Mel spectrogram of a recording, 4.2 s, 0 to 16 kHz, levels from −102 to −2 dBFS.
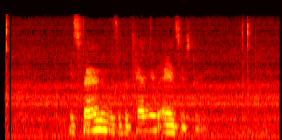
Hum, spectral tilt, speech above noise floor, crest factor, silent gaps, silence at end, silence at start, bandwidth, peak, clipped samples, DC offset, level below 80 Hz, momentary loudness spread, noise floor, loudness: none; -5.5 dB/octave; 22 dB; 18 dB; none; 0.05 s; 0.1 s; 11 kHz; -18 dBFS; under 0.1%; under 0.1%; -66 dBFS; 25 LU; -55 dBFS; -33 LUFS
